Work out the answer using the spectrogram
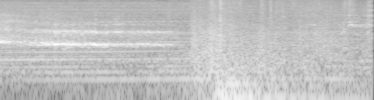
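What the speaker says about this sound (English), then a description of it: "a car in front of him suddenly loses control" A car loses control at speed, its tires squealing in a sustained skid that gives way to a loud rumbling, crunching impact. The sound is close and forceful, with no voices.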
